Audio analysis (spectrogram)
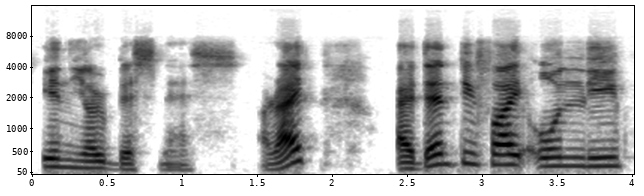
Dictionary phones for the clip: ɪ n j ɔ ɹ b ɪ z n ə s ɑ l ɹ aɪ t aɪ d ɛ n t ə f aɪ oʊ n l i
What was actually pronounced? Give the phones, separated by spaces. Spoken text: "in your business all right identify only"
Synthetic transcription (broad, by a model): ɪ n j ɔ ɹ b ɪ s n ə s ɑ l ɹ aɪ t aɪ d ɛ n t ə f aɪ oʊ n l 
